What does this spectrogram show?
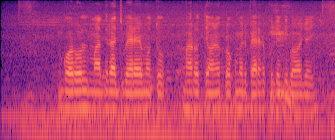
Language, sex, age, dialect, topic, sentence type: Bengali, male, 18-24, Northern/Varendri, agriculture, statement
